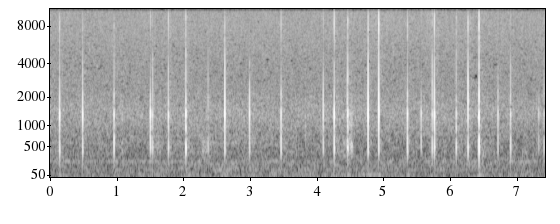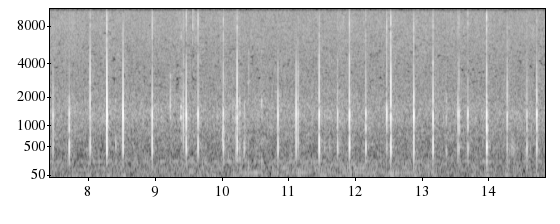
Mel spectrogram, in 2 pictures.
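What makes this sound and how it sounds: Long pointed nails tap quickly on the glossy card cover of the solid-paper paperback novel "The Shack." About 48 sharp, dry clicks come in an irregular, quick rhythm, each bright and gone almost instantly. The clicks sit over a very quiet, steady low background.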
